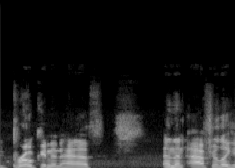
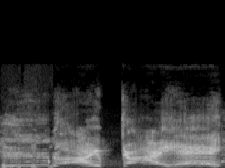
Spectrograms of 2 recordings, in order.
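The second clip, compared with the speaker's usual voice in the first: put-on high, crying childish shout; mock crying wail. Child running to mom after falling, high crying wail. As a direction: cry it out like a terrified child. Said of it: "I'm crying and hyperventilating".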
